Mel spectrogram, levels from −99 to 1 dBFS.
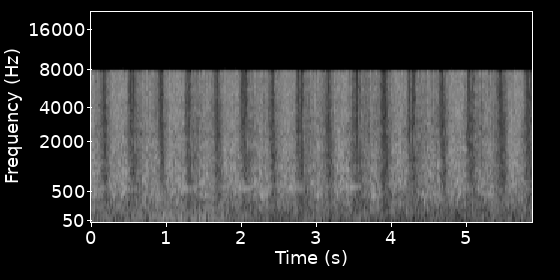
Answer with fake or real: real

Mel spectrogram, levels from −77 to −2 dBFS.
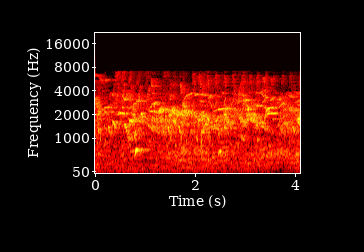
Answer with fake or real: real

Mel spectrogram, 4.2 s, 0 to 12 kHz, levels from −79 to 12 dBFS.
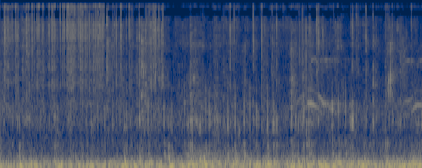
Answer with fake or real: real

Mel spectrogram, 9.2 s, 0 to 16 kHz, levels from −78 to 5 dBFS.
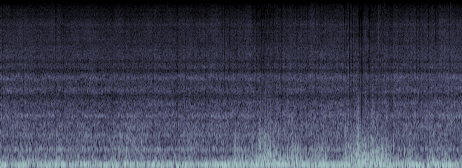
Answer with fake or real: fake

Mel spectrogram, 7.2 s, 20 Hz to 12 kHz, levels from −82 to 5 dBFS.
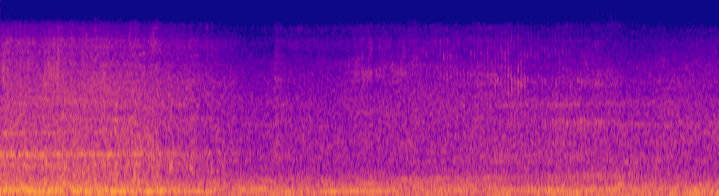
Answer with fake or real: real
